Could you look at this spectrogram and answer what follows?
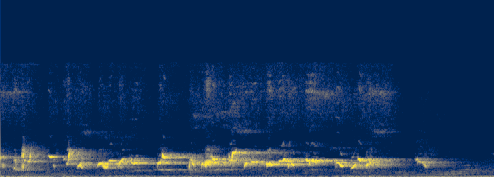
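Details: Local Javanese sooty-headed bulbul singing actively in the ropel style, described as deep, clear and loud, used as a master recording for training birds to answer quickly: fast bubbly run of warbled chattering phrases for three seconds, then fading, over low hum.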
